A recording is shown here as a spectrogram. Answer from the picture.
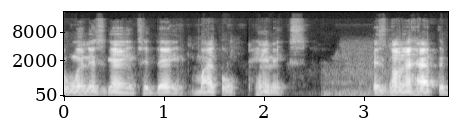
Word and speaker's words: Penix: Is his name, is the correct pronunciation Michael Penix? It's Penix. So now you forced it by changing the E sound.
